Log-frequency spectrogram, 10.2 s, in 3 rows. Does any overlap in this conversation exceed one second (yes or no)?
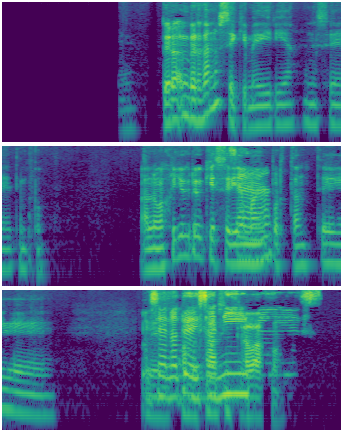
yes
